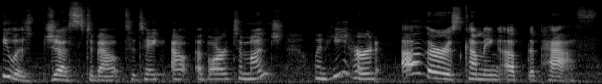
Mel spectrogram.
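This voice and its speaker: A woman reading a children's story aloud in an expressive, lively storytelling way. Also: fairly high pitch, a little slow, slightly rough.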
